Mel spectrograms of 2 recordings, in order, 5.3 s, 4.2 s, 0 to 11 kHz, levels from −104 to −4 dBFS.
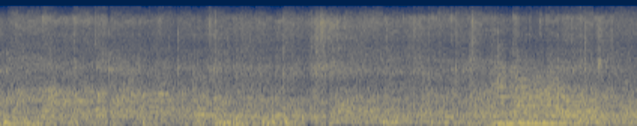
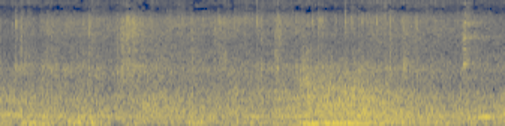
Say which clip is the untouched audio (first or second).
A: second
